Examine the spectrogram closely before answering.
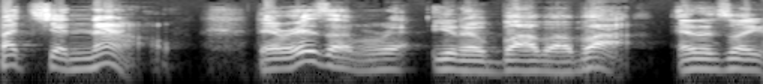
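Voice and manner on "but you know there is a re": needling, nagging voice. Acting out the nagging voice in the speaker's head: imitating an inner nag. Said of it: "that's the sound of the voice in my head".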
